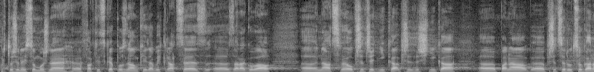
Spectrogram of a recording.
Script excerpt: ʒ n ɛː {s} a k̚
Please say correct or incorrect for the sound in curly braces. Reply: incorrect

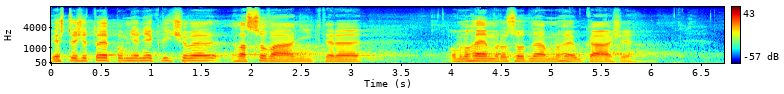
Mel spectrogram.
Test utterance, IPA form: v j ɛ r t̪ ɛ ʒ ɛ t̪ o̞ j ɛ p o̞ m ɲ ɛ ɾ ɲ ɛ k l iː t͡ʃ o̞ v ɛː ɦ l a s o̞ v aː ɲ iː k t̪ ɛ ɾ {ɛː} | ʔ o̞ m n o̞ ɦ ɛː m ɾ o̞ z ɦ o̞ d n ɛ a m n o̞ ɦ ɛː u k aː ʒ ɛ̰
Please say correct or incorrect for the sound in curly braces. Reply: correct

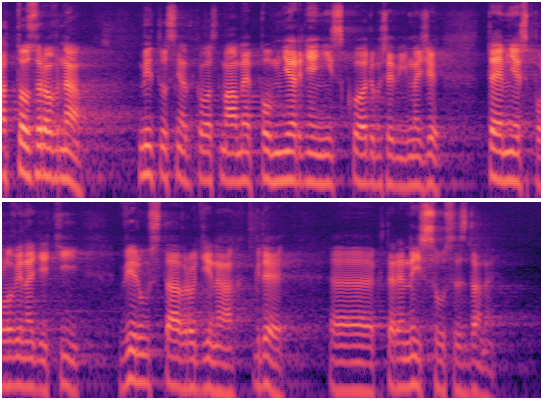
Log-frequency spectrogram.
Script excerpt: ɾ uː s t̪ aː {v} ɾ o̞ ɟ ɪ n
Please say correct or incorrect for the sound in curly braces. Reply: correct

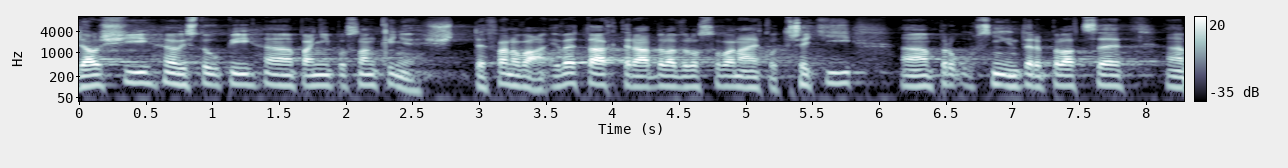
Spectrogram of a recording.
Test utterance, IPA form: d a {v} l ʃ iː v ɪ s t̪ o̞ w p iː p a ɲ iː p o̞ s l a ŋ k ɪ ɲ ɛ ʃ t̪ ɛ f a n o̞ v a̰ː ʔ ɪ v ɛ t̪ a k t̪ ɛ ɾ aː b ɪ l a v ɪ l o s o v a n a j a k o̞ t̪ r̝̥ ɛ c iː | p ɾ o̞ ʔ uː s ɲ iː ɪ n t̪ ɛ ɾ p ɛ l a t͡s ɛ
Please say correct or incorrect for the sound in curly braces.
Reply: incorrect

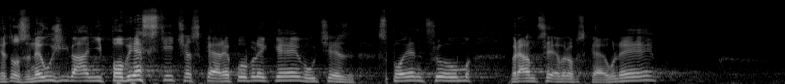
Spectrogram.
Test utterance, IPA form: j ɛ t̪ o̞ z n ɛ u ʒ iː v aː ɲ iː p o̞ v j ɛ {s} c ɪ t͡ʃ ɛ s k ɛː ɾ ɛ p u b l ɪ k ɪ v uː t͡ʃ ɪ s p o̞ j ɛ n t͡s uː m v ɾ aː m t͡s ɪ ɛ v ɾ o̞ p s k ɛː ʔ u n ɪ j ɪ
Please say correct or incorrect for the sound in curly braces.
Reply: correct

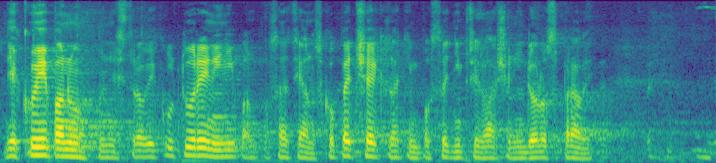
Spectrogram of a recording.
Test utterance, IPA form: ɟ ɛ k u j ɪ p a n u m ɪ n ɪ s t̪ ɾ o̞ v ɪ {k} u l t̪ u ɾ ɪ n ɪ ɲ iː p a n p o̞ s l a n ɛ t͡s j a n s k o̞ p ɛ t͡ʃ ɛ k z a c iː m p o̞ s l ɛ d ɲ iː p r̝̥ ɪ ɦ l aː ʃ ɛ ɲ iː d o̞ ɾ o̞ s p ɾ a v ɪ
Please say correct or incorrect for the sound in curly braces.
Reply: correct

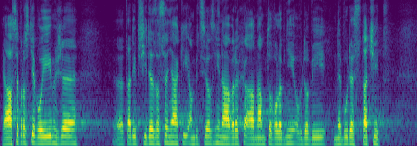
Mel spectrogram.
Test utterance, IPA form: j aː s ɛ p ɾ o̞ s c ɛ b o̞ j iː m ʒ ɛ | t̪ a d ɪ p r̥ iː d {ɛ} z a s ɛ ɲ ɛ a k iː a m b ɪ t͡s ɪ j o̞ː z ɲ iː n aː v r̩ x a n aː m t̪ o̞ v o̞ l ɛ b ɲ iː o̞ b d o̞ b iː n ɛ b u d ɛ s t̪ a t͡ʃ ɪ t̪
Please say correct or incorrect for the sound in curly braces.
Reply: correct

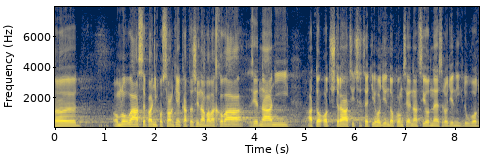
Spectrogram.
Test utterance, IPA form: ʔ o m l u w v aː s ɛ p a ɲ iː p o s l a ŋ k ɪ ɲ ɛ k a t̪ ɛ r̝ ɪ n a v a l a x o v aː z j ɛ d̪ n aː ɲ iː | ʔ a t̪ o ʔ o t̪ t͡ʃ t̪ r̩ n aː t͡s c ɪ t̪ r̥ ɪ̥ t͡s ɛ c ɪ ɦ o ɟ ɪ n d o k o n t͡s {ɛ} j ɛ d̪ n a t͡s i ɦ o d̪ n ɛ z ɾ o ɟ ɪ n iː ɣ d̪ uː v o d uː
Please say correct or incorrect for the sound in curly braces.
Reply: correct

